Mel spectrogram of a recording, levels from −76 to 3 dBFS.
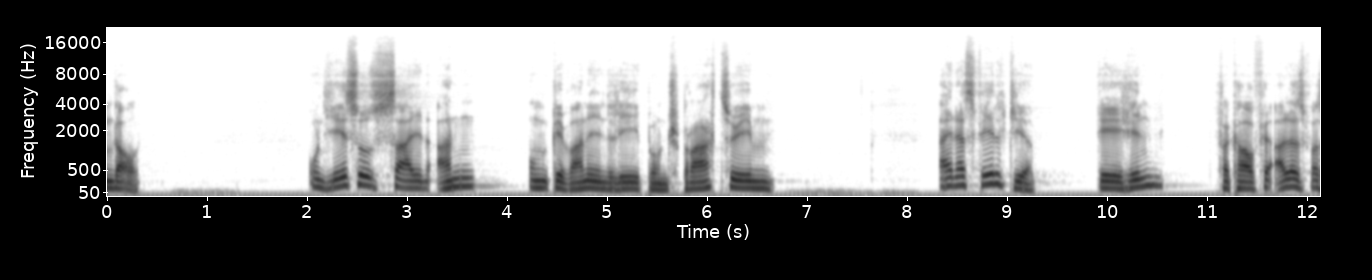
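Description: No audible technical fault anywhere in the audio.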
